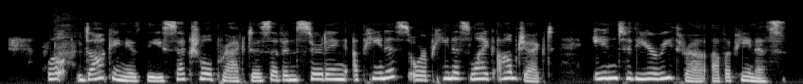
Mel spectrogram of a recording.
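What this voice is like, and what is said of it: NPR-style radio announcer voice. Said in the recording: “in my NPR voice ... the radio voice my mother trained us all to use”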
